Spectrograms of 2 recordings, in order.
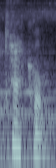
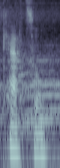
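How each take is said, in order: First: The middle consonant is a k sound. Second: The middle consonant is a t sound. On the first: It is a local way of saying the word. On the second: It is the usual way of saying the word.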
